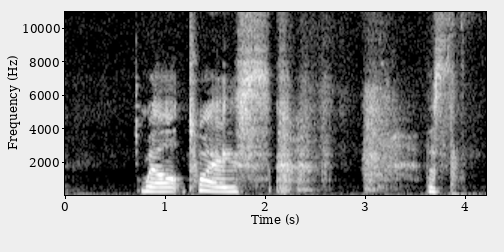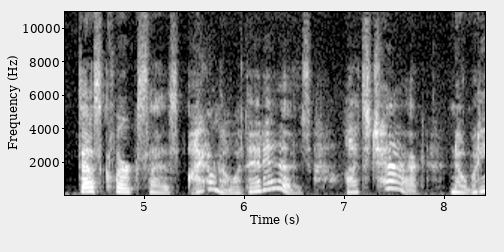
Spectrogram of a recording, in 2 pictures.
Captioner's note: laughs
